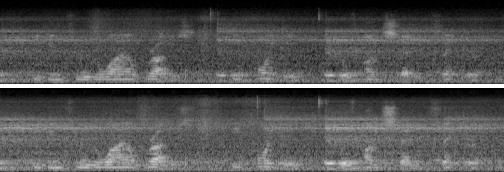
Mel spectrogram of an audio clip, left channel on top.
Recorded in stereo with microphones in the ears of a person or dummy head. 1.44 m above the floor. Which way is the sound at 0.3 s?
25° right (ahead or behind).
